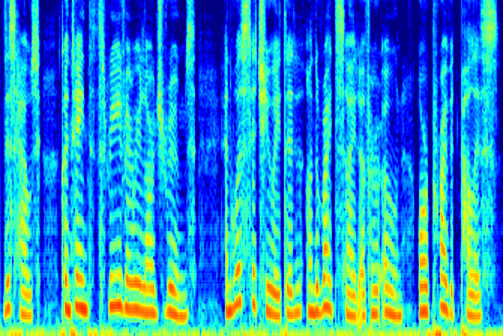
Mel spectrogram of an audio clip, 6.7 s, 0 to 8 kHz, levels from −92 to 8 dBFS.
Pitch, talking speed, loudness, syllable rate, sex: 220 Hz, 180 wpm, -16 LUFS, 5.4 syllables/s, female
